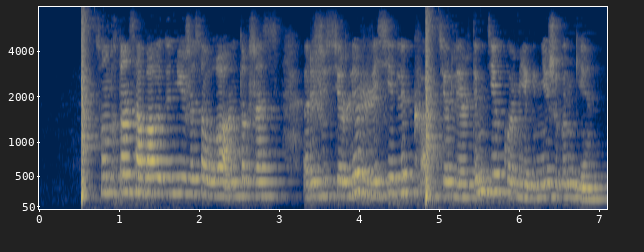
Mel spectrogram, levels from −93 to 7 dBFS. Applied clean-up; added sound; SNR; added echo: none; Drum; 5 dB; reverberation time 0.6 s.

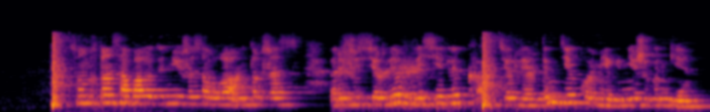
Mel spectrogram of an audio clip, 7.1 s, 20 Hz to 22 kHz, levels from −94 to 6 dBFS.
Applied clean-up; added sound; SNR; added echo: classical method WPE with log-MMSE.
